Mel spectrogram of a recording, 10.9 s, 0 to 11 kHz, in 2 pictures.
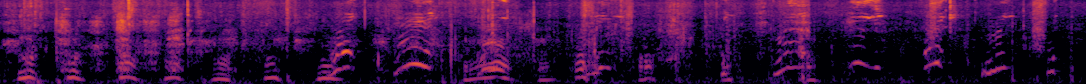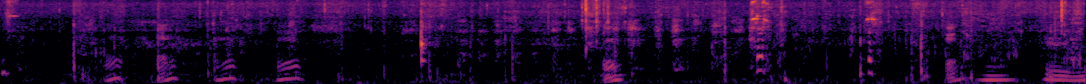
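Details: German Shepherd puppies, almost 9 weeks old, born 15 December 2016, playing outside in Florida on Valentine's Day, 14 February 2017. Short arching yips and whiny barks come in quick bursts, several per second early on, then more scattered.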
